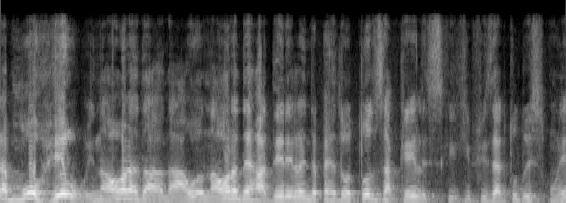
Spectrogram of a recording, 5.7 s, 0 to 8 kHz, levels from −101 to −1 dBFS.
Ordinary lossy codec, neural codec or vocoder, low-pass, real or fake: none; vocoder, 44.1 kHz, 128 mel bands, Pupu-Vocoder; 7.2 kHz; fake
